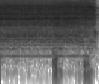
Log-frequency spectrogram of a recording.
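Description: A power drill bores guide holes for posts in a tabletop wargame terrain base, a loud continuous whine that holds steady, dips briefly twice, then cuts off at the end.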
